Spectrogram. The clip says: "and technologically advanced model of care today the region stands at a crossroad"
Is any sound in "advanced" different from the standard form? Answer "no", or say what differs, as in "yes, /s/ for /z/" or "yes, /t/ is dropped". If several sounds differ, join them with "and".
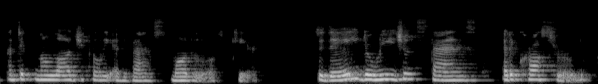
no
